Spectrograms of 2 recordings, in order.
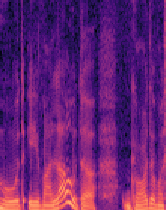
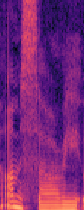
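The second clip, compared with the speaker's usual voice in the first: plain reading voice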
